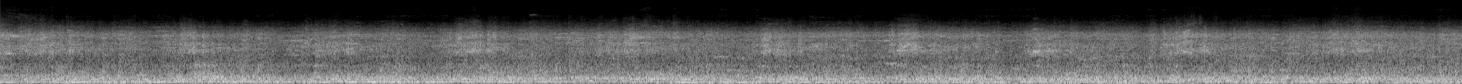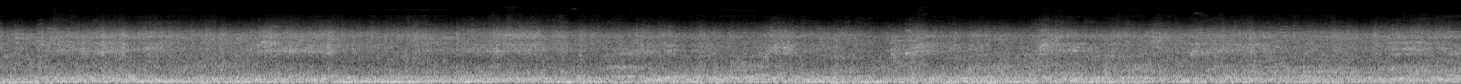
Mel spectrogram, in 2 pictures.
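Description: Steel wheels of a CN freight train's double-stack container cars rolling past close by: a steady rumble with a repeated clickety-clack from the wheels on the rails.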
